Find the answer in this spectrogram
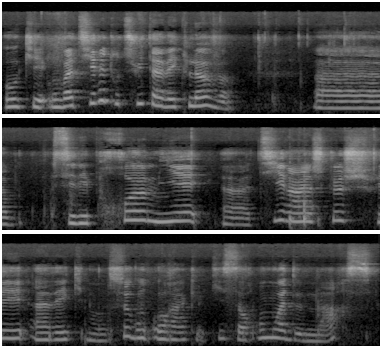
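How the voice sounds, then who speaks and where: A woman's voice: fairly high pitch, slow, darkish tone, a little hiss or hum. A woman giving a casual astrology card reading, talking hesitantly with many filler words. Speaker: oracle card reader.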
